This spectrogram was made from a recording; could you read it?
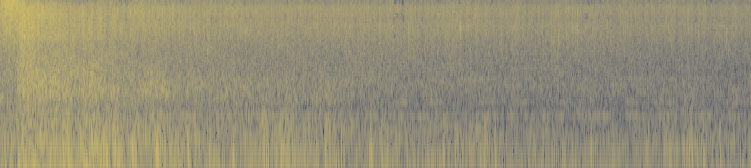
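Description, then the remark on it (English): Heavy rain pours down steadily while a loud, close rumble of thunder rolls at the start and slowly fades into a continuous low growl beneath the downpour. “an avalanche of rain flooded down onto me, and the thunder, much closer now, roared in my ears.”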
